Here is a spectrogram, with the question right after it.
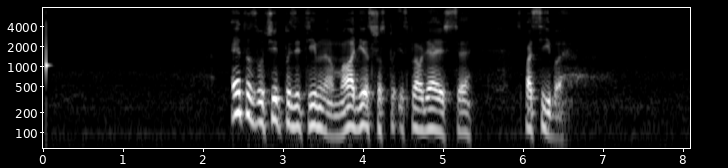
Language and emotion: Russian, positive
